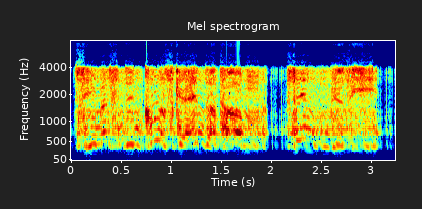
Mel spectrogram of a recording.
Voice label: dialog, dialogs german; War Thunder; midway

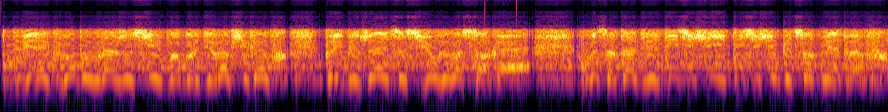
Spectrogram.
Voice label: dialog, dialogs russian; War Thunder

